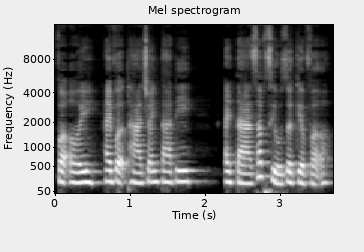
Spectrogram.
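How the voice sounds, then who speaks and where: A woman voicing an easygoing young husband who speaks calmly and reasons patiently in a read-aloud story. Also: high-pitched, fairly quick, natural voice. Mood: coaxing. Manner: calm, reasoning.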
